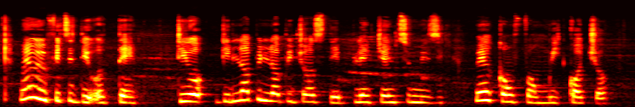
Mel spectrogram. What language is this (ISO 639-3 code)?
pcm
